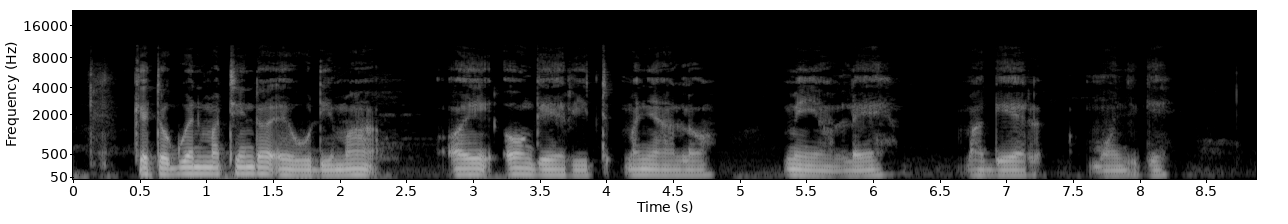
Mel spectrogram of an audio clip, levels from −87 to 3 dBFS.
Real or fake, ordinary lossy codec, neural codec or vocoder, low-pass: real; none; none; none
